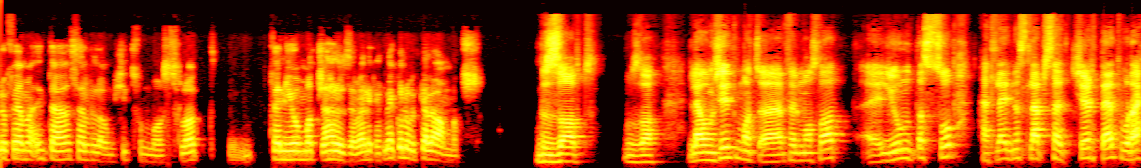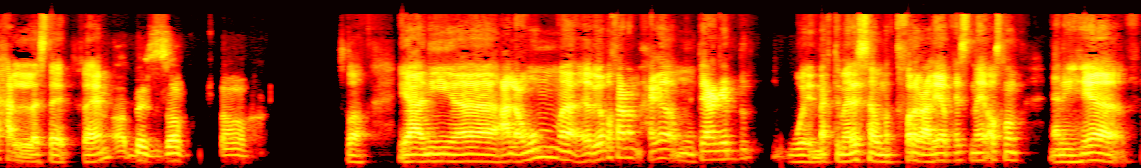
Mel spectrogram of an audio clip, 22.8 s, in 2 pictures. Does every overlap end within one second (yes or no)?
yes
